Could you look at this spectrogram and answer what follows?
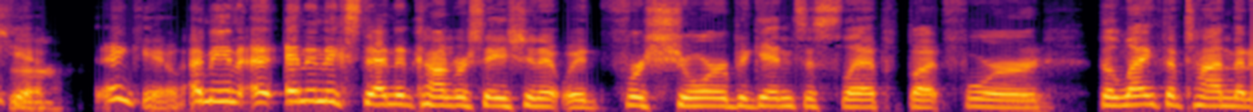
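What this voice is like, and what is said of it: Usual voice. Nothing is said of it.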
